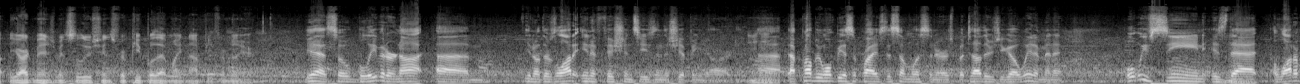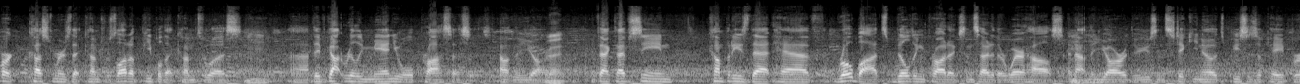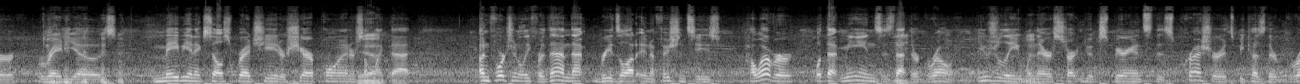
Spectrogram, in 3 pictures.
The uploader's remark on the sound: Yard Management Solutions at MODEX 2022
